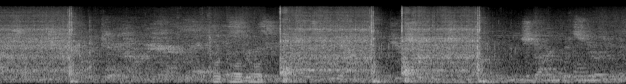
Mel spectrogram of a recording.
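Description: Soda fountain pouring cola into a foam cup in a few separate spurts, the stream hissing and the cola fizzing, over background voices.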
